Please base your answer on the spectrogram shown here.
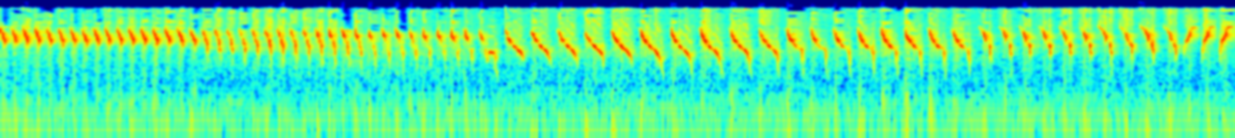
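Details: Canary singing as a training song: a high rapid rattling trill, switching midway to a series of quick sweeping notes repeated several times a second, ending on another fast trill.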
